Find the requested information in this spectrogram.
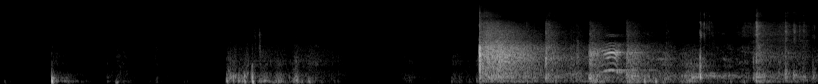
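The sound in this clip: Explosion sound effect: a few faint knocks and a crackling rustle come first, then a sudden loud blast bursts in and rumbles on with crackling debris for several seconds.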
